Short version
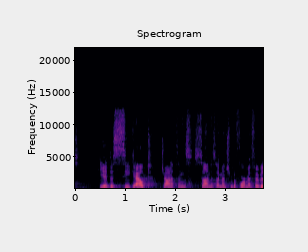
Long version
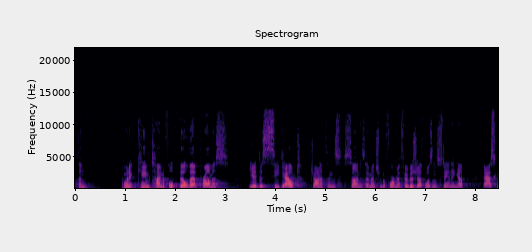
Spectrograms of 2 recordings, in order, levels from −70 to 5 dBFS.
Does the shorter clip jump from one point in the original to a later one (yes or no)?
no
